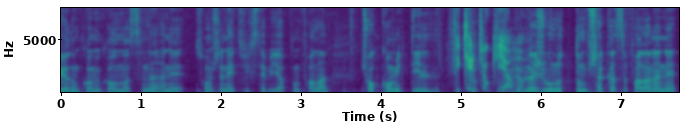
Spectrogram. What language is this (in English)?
Turkish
